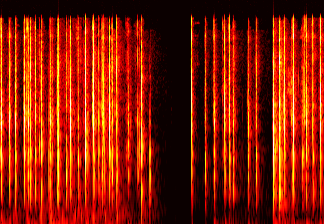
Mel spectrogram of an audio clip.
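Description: Fingertips of both hands type steadily on an RGB mechanical keyboard with white plastic keycaps and a metal case. Rapid, bright clicky keystrokes come in dense bursts, with a short silent pause in the middle before the typing resumes.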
